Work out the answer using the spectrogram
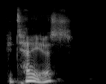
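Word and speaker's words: Koteas: On the flip side, he's got the very human Elias Kateas, and that's how you pronounce his name.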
